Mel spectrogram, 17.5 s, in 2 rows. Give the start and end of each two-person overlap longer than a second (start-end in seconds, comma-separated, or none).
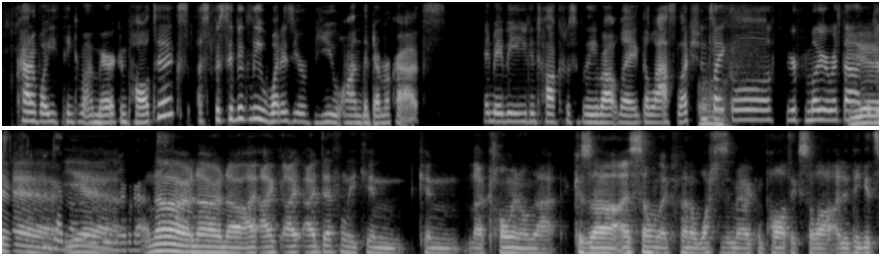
8.4-10.5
